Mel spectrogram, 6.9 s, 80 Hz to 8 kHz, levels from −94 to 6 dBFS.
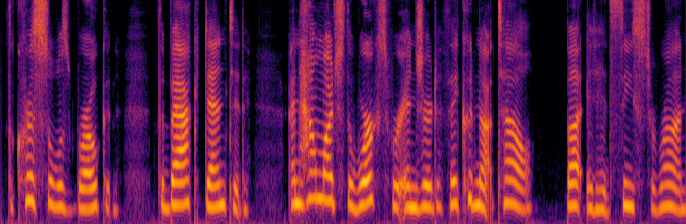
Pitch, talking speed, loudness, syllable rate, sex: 245 Hz, 210 wpm, -18 LUFS, 5.6 syllables/s, female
